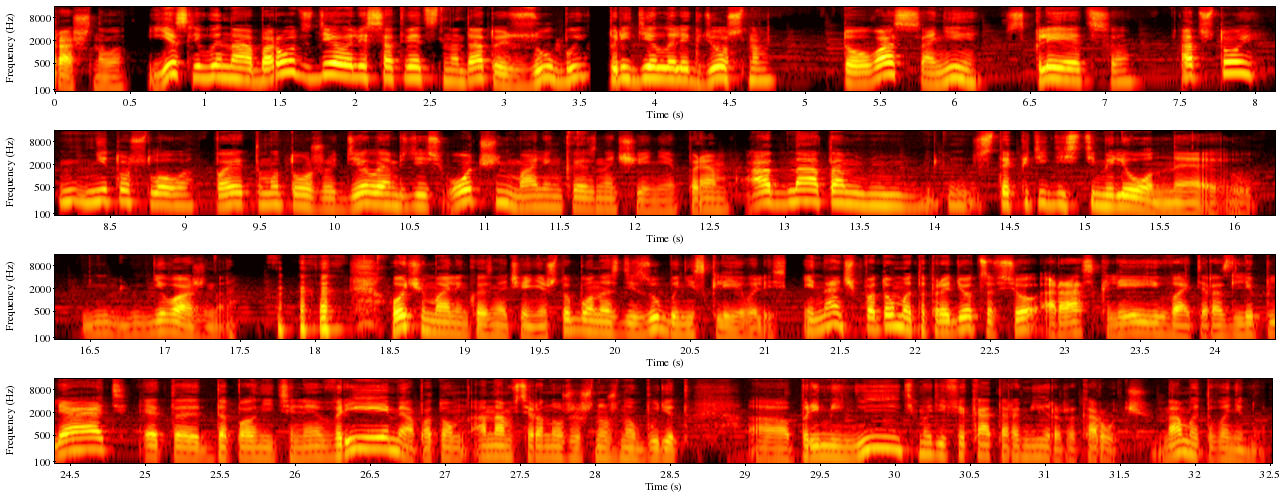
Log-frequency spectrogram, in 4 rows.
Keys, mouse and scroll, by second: 0.4 shift+middle click, 0.8-2.5 drag, 3.0-3.5 scroll up 1, 3.5 shift+click, 5.1 ctrl+j, 11.4-18.6 drag, 12.6 KP_0, 18.7-19.1 scroll up 2, 19.5-20.2 scroll up 1, 20.2-20.7 scroll down 2, 21.1-22.1 scroll down 1, 25.8-26.4 scroll up 1, 26.4 scroll down 2, 28.3-28.8 scroll up 1, 28.8-29.2 scroll up 1, 29.2-29.5 scroll down 2, 32.4-32.5 scroll down 1.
